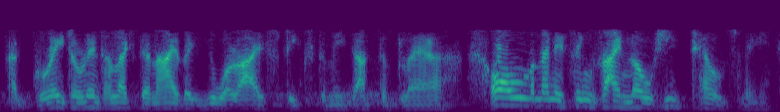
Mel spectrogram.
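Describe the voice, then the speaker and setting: An actor playing a deranged, grandiose scientist confined in a sanatorium, haughty and theatrical, in a vintage radio drama. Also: male voice, medium pitch, fairly quick, lightly acted. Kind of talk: 1940s radio drama acting. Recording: tinny, hissy vintage radio recording.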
